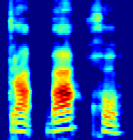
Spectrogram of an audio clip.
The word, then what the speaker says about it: Trabajo: The Spanish for work or job is Trabajo. Trabajo. This word ends in a vowel, so the syllable before last is stressed.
